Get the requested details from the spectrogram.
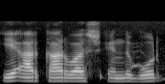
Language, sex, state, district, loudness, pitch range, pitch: Kannada, male, Karnataka, Koppal, -19 LUFS, 155-160 Hz, 155 Hz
